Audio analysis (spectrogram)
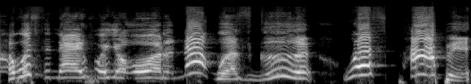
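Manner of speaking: loud, rising in pitch through laughter; amused mockery. Real, not acted. Storyteller mocking a Walmart worker's greeting, laughing loudly. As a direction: crack up while mocking the greeting.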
